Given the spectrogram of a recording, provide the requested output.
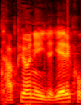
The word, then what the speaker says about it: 예리코: 영어 든 히브리어 든 , 예리코 (Jericho) 가 올바른 발음 입니다 .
